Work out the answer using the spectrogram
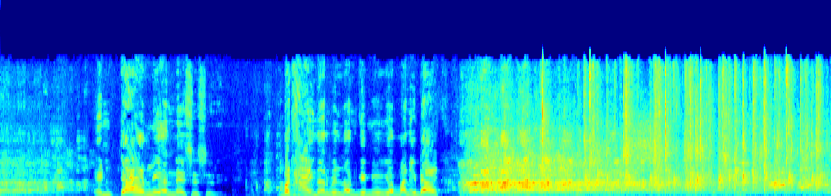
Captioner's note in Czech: smích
